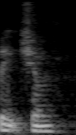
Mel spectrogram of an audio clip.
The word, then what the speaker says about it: Beauchamp: the tomb of Thomas beum this is spelled spoal but it is pronounced beum even though it's spelt in the French way so in 1370 this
